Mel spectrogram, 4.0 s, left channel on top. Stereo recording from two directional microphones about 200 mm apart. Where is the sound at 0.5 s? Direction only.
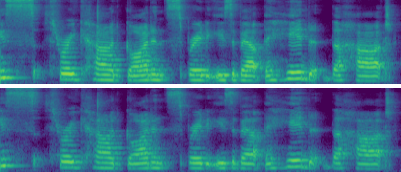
40° left (ahead or behind).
